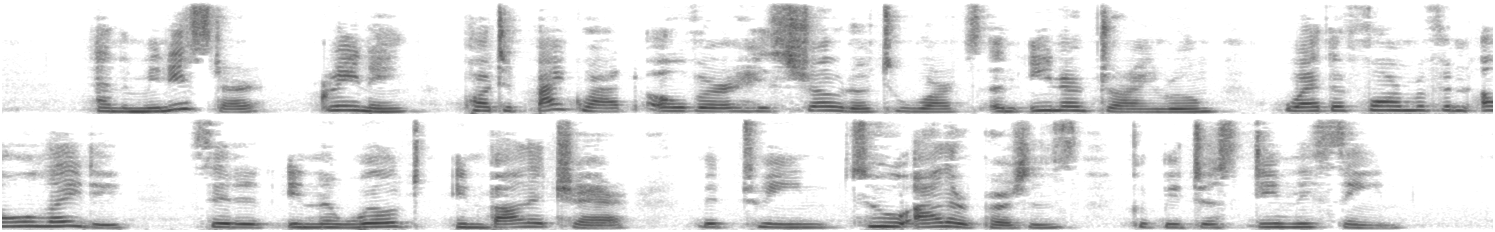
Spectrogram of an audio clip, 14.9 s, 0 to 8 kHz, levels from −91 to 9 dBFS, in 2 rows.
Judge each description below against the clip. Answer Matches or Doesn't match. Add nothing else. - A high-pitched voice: Matches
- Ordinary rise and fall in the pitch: Matches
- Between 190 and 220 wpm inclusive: Doesn't match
